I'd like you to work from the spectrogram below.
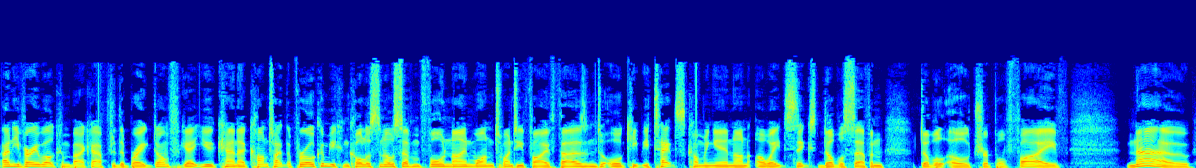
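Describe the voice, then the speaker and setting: A man's voice: a little high, fairly quick, no echo, faint music behind. A man presenting and interviewing on local radio.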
